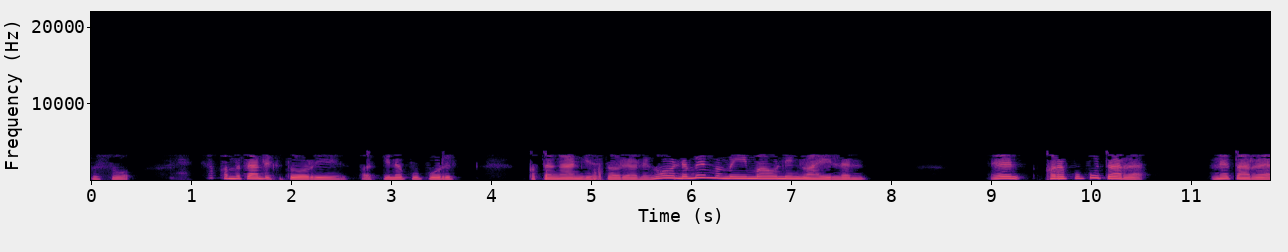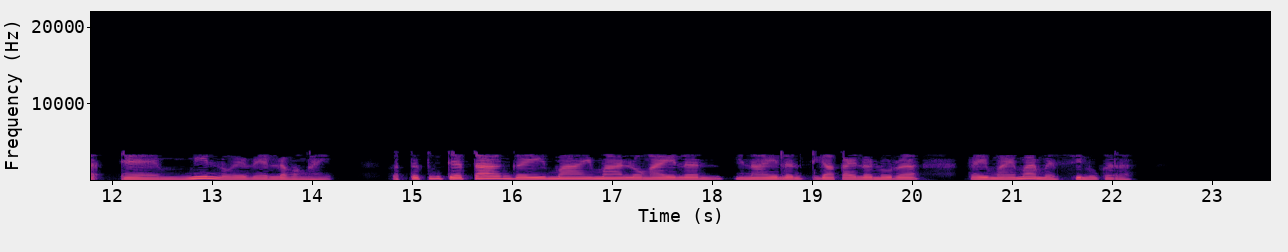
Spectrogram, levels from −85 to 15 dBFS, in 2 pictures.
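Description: Speech throughout, with nothing above about 3.7 kHz. It sounds dull, smeared and warbly, likely from heavy AAC compression at a very low bitrate, around 16 kbps.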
